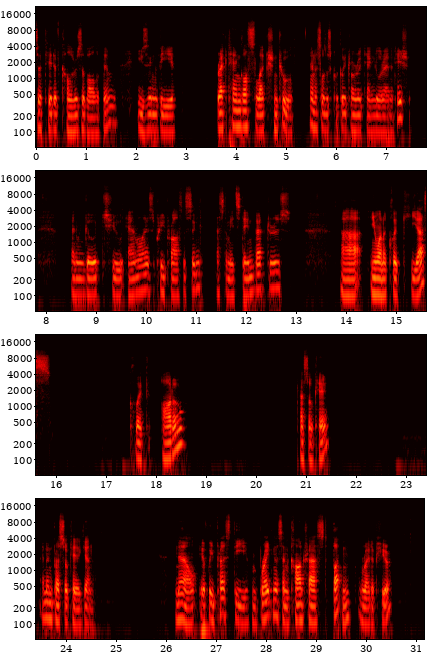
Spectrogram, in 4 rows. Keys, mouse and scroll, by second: 0.8-1.2 drag, 1.0-4.5 scroll up 1, 4.5-9.4 scroll up 1, 9.4 click, 9.4-11.0 scroll up 1, 29.9-30.7 scroll down 1, 30.7 click, 30.9-31.1 scroll down 1.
